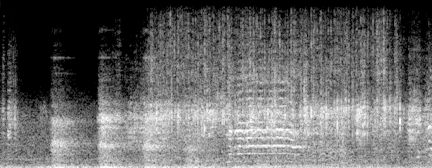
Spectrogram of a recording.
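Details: Meowing of a white Persian kitten during a shower. A thin, strained meow rises partly above loud gushing water and splashing that dominate the recording.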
